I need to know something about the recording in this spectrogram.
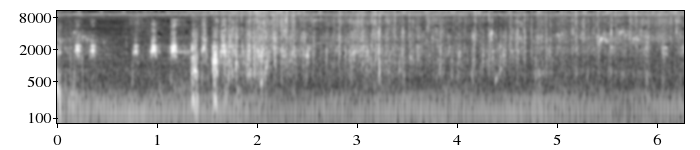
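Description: Mallard-type ducks quacking several short, soft times in the first two seconds or so, over a steady low hum.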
